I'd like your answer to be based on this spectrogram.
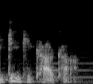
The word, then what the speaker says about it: Titicaca: And then the sacral chakra is an intersection of the female and the male dragon ley line and Lei Titicaca. Did I say that right? Oh, okay, yes.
